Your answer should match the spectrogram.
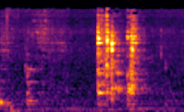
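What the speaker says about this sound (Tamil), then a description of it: "மொறுன்னு வர வரைக்கும் நல்லா வதக்கிக்கோங்க." A short burst of sizzling and stirring as potatoes sauté in oil in a pan, brief crackles rising then fading after a quiet start.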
